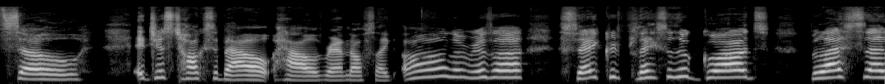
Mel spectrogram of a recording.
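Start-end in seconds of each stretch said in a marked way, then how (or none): 4.0-8.9 derisive, taunting send-up with raised pitch. Summarizing a story's scene, mocking Randolph's voice. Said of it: "I'm mocking him".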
